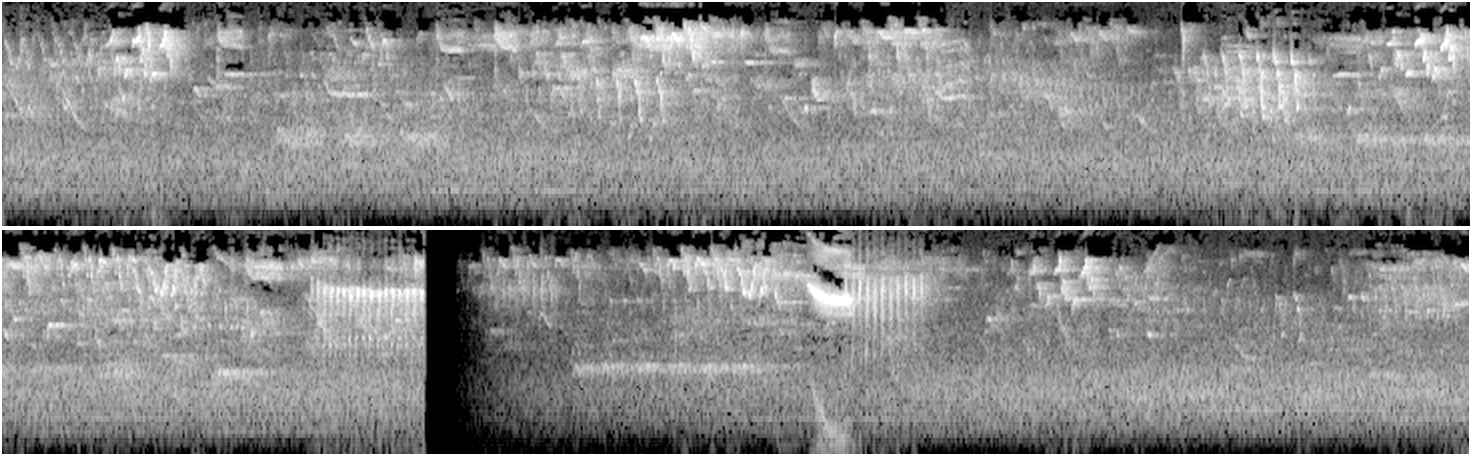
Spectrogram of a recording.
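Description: Many small birds chirping and singing together in a dense, continuous chorus. There is a brief dead gap about two-thirds of the way through, and a few seconds later comes one loud sweeping call.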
